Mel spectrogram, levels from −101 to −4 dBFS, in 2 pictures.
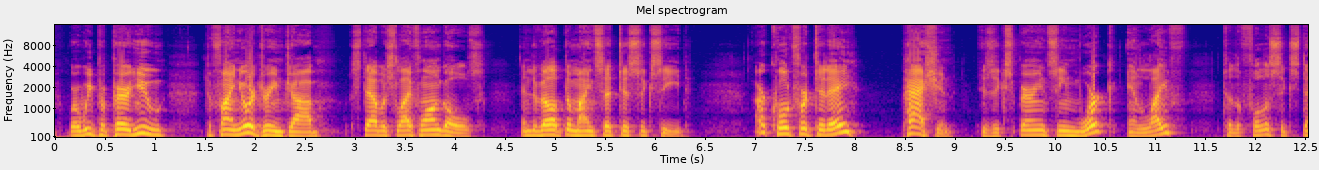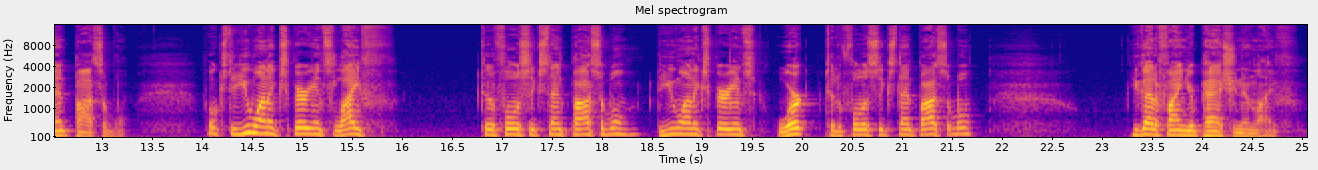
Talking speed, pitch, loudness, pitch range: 155 wpm, 160 Hz, -17 LUFS, 140-180 Hz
